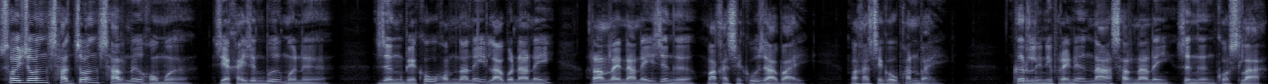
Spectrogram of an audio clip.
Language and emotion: Bodo, neutral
